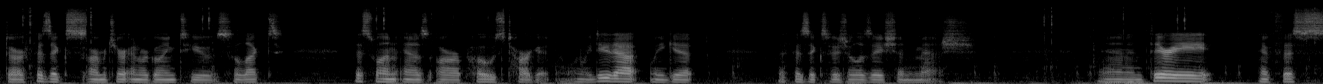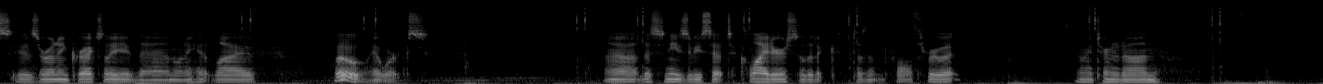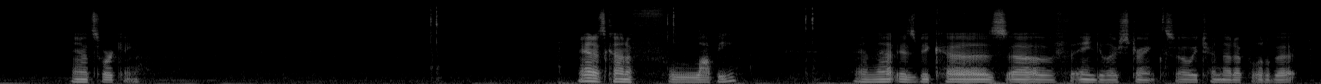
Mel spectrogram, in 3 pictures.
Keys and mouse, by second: 0.3 right click, 0.8 g, 2.1 click, 4.2 middle click, 5.2 middle click, 6.4-7.4 middle drag, 8.5 middle click, 9.8 middle click, 10.5 right click, 10.8 middle click, 11.1 g, 11.3 z, 11.8 click, 12.3 middle click, 13.1 right click, 13.6 middle click, 15.7 click, 17.0 click, 19.0 click, 19.7 right click, 20.7 click, 21.8 right click, 24.2 click, 25.5 right click, 25.9 g, 30.9 right click, 33.2 right click, 34.6 click, 38.2-39.6 drag.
